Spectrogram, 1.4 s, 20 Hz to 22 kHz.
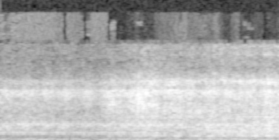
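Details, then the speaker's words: Vornado tower fan, reassembled after rewiring, capacitor refit, motor realignment and cleaning of its weak motor, on speed 2: steady soft airflow rush over a low even hum, turbo-like, no rattles or scraping; running smoothly and healthy. "Number 2. Can you hear that sound? It's like a turbo."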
